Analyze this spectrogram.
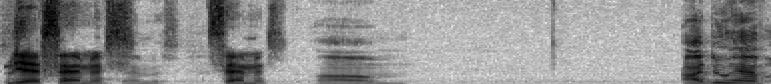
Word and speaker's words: Samus: Seamus? Yeah, Samus.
